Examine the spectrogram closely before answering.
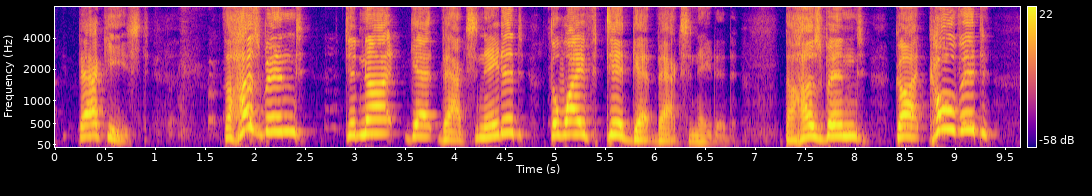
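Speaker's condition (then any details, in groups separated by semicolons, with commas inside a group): No condition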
